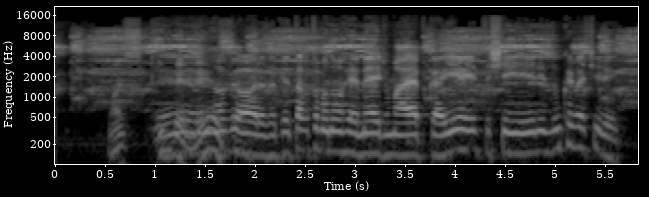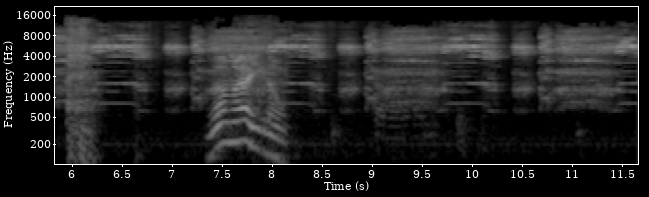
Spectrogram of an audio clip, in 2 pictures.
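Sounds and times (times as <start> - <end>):
rooster crowing: 0.0 - 1.9, 6.4 - 11.6
speech: 0.5 - 6.3, 7.4 - 8.2.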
